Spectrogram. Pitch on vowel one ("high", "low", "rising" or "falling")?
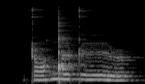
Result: rising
